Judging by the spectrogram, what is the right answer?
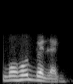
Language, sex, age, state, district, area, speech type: Assamese, female, 60+, Assam, Dhemaji, rural, conversation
